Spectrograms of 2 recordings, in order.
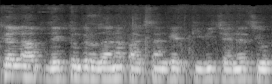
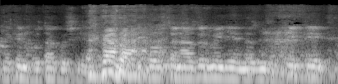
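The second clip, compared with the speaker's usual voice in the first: ordinary talk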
